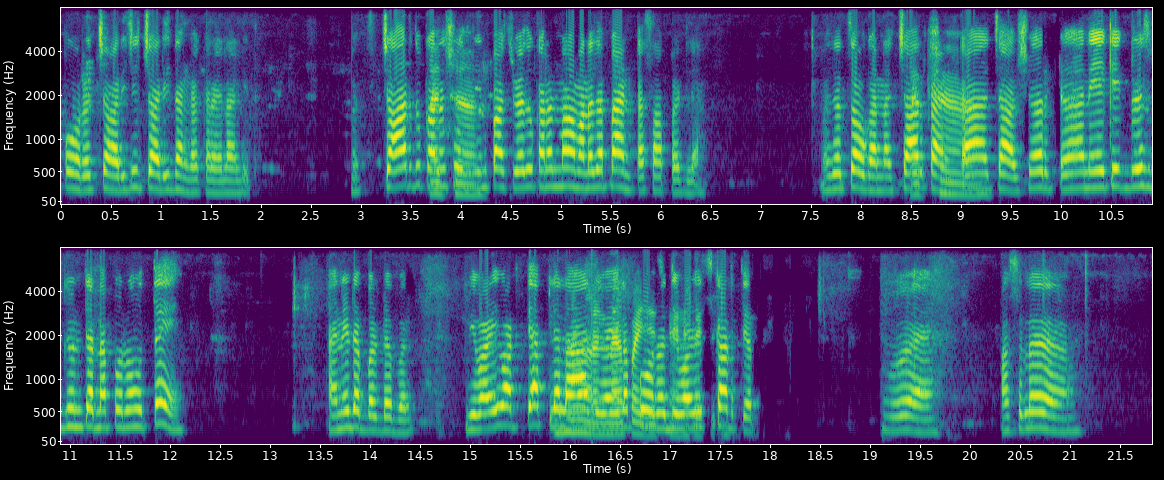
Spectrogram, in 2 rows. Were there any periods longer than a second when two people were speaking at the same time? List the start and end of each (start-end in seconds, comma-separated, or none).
16.0-17.6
